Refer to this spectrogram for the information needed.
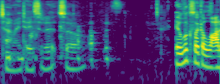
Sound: laughs

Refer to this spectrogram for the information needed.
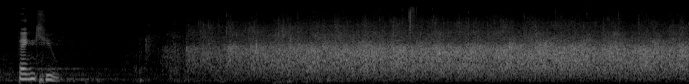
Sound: applause

